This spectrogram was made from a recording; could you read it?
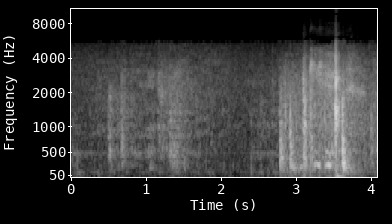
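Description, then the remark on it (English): A door is desperately pulled and rattled hard by a woman, a burst of loud, rapid clattering jolts, following a few seconds of quieter shuffling and knocking. “She pulls at the door desperately.”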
